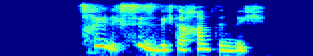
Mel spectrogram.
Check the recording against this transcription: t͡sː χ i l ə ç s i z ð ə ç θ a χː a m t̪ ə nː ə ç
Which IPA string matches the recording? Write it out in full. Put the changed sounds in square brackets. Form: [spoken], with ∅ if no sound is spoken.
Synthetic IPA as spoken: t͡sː χ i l ə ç s i z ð ə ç θ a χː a m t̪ ə nː ə ç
